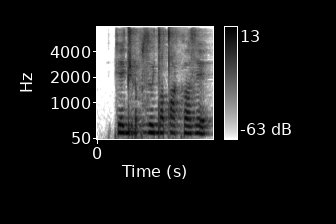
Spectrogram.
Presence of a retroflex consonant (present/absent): present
